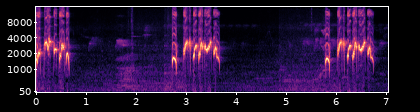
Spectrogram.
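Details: A red-whiskered bulbul sings during morning practice, loud clear bursts of rapid bubbling whistles, each phrase under a second, repeated about every three seconds against a quiet background.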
